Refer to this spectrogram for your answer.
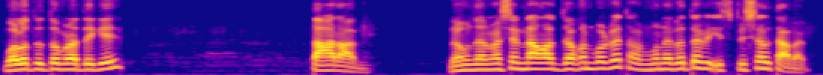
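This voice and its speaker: A man's voice: high voice, fairly quick, dry recording. A man giving a religious sermon, repeating phrases for emphasis and asking his listeners questions. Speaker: preacher.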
